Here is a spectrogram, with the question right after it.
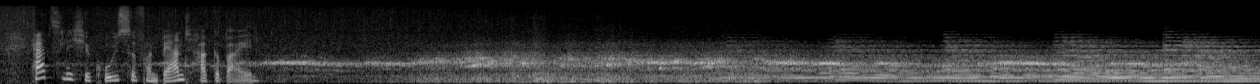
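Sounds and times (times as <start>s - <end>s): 
steady hiss: 0.0s - 9.4s
speech: 0.4s - 2.8s
church bells ringing in a dense overlapping peal: 5.0s - 12.5s.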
